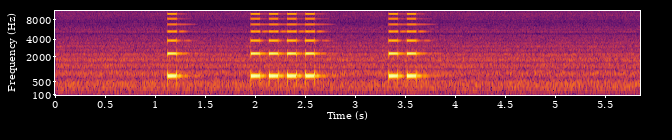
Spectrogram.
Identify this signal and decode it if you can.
Beep code, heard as beeps from a small speaker, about 760 Hz, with room echo. 1-4-2. In Phoenix BIOS tables: parity failure in the first 64 KB of memory.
